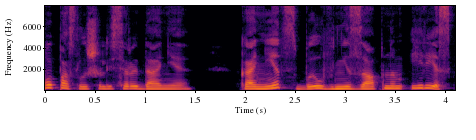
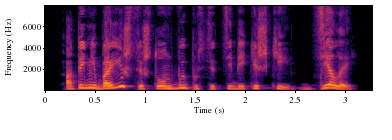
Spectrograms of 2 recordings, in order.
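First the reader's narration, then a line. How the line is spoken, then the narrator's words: Barking shout. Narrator (Russian): рявкнула я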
